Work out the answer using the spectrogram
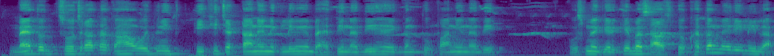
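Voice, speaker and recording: A man's voice: medium pitch, darkish tone, natural voice. A man voicing a simple, good-natured big bear who talks in a theatrical, mock-affectionate way.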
